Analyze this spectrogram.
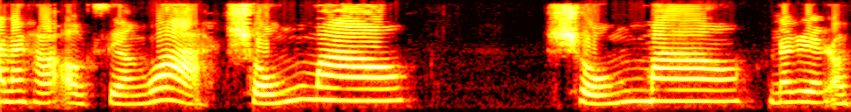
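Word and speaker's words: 熊猫: พอ มี ผ้า นะ คะ ออก เสียง ว่า ชง เมา โฉม เมา นัก เรียน ออก เสียง ตาม หนังสือ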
